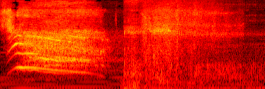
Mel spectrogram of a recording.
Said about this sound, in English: And the bird screams,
